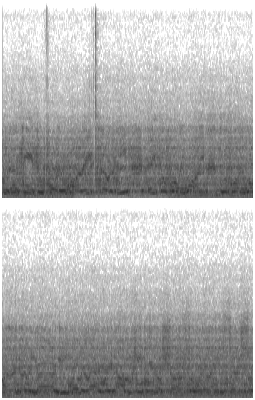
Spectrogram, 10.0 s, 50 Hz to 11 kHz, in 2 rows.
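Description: Voices coming over a CB radio on channel 6, the speech wavering and crowded together with no clear words, over a steady low hum.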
